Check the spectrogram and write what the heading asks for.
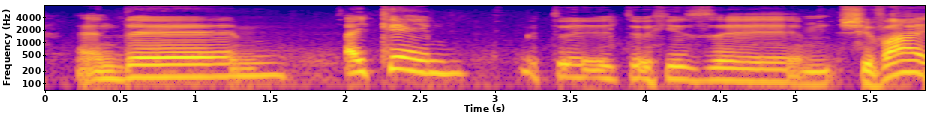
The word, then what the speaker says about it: shiva: And I came to his shiva.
